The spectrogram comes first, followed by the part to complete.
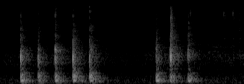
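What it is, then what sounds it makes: Baked bread loaf, fairly solid. Knocks on a brie and bacon loaf baked in a slow cooker give eight short, dull, hollow taps in two groups of five and three. The loaf is baked through, fairly solid, and has good colour underneath.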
